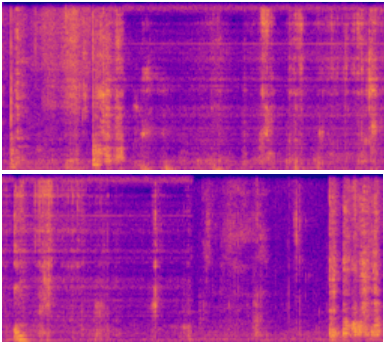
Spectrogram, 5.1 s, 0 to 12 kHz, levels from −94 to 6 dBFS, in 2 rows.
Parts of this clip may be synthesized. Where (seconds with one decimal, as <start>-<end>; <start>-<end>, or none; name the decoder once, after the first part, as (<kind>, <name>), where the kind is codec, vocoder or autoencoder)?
0.7-3.8 (codec, HILCodec)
